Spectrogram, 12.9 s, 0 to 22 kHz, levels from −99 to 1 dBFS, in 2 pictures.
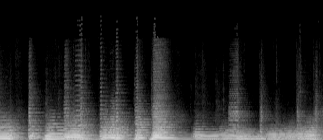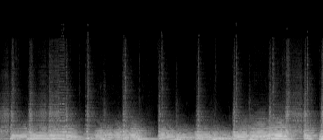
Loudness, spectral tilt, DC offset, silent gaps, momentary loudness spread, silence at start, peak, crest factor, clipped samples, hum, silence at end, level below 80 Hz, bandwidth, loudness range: -25 LUFS; -8 dB/octave; under 0.1%; none; 11 LU; 0 s; -6 dBFS; 20 dB; under 0.1%; none; 0 s; -48 dBFS; 11.5 kHz; 7 LU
